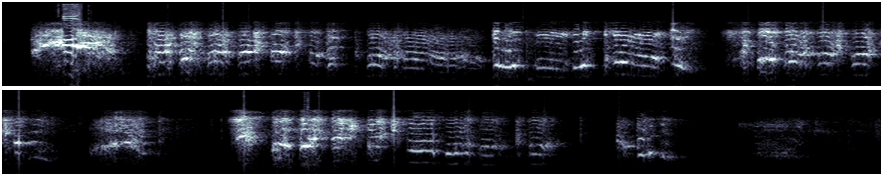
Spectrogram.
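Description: A baby laughing hard, a string of belly laughs in short bursts with brief catches of breath between them, fading to a few softer giggles near the end.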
